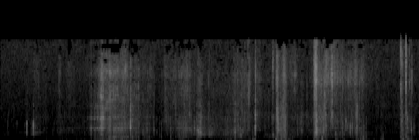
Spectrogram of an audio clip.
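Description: A flying insect buzzing faintly, with scuffs and footsteps on gravelly dirt, loudest in the second half.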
